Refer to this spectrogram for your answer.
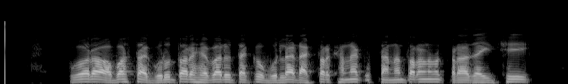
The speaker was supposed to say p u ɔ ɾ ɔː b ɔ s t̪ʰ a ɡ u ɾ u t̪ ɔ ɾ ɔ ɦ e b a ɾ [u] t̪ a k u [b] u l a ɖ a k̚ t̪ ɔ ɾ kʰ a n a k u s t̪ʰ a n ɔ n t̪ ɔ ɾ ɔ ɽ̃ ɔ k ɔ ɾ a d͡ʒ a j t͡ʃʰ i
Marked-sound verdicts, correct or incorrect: correct, correct

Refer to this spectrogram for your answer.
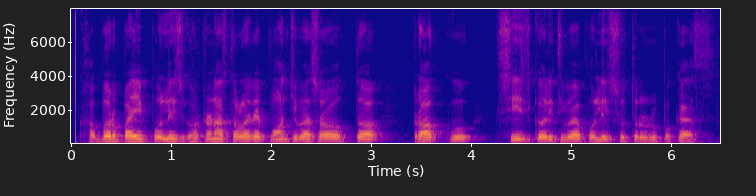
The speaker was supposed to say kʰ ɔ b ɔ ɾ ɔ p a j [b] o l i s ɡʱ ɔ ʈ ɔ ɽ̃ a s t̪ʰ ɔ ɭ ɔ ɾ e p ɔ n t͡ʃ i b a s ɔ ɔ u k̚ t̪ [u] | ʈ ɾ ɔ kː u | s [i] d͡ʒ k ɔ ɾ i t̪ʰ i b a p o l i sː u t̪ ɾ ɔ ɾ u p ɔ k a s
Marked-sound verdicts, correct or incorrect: incorrect, incorrect, correct

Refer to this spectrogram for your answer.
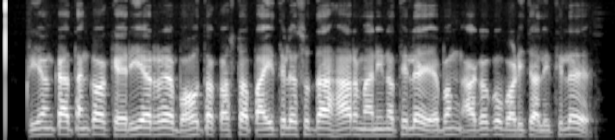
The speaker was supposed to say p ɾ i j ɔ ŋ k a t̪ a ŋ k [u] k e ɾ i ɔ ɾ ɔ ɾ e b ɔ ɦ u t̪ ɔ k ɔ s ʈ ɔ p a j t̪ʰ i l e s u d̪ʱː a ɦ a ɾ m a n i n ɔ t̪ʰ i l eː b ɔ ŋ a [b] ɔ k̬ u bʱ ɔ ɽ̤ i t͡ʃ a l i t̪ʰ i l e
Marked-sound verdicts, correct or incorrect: incorrect, incorrect

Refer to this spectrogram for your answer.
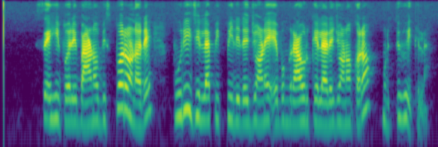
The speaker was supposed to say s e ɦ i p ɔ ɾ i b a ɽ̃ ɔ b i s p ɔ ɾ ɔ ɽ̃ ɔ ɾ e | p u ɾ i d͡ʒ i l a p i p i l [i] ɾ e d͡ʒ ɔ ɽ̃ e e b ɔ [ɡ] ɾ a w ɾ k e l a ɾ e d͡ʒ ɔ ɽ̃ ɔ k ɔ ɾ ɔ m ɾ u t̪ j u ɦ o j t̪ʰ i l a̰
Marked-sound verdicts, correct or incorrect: correct, incorrect

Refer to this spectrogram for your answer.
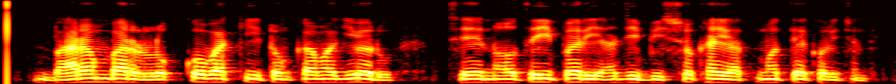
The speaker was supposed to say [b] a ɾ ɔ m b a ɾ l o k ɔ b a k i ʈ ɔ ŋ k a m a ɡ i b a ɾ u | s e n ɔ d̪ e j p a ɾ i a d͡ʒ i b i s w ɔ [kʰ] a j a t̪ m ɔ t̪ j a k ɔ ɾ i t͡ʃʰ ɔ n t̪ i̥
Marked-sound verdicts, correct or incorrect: correct, correct

